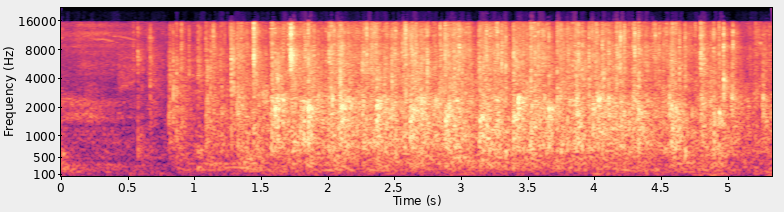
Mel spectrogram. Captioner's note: audience applauds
